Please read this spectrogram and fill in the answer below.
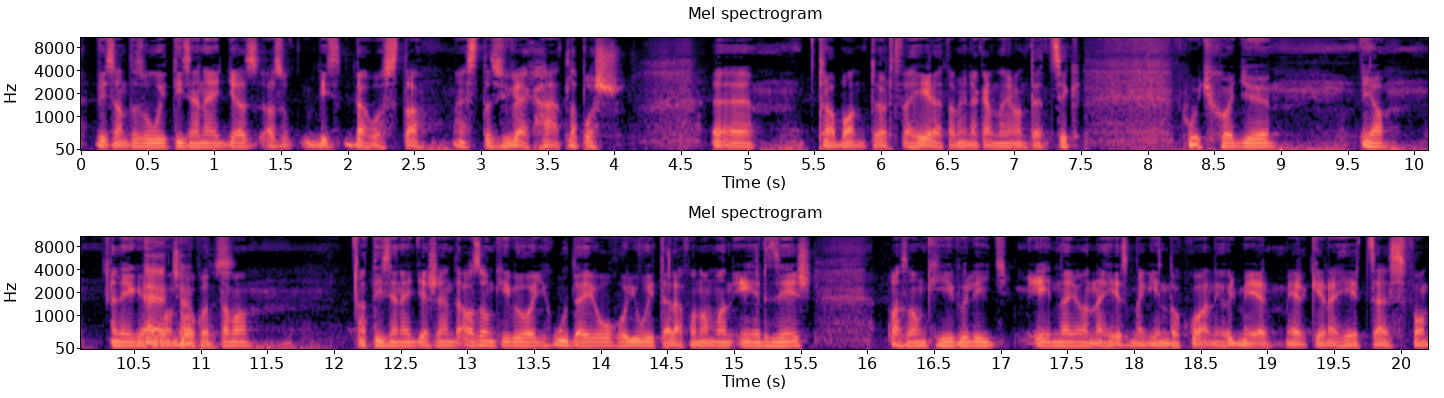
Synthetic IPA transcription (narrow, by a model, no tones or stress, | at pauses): viso̞nt̪ɒzuːjt̪izɛnɛɟːɒzɒzbibɛɦo̞st̪ɒɛst̪ɒzyvɛ̰kha̰ːt̪lɒpo̞ʃ | øːt̪rɒbo̰nt̪ørt̪fɛɦḛːɾʔɛt̪ɒminɛkɛmnɒɟo̞̰nt̪ɛt̪sːik | uːcho̞ɟ | jɒ | ɛleːɡɛlɡɡo̞nd̪o̞lko̞tt̪ːɒmɒ | ɒt̪izɛnɛɟːɛʃɛnd̪ɛ̰ʔɒzo̞ŋkiːvylho̞ɟɦuːd̪ɛjoːɦo̞̰ɟuːjt̪ɛlʔɛfo̞no̞mɱvɒneːrzeːʃɒzo̞ŋkiːvyliːɟiːɟnɒɟo̞nːɛɦḛːzmɛɡḭnd̪o̞ko̞̰lniɦo̞ɟmḛːrmeːrkeːnʔɛɦḛːt̪sa̰ːz̥fon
